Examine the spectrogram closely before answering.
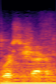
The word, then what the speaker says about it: Worcestershire: It is pronounced Worcestershire.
